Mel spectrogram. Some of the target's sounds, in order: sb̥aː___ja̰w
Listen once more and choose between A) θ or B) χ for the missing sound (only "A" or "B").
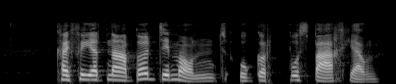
B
